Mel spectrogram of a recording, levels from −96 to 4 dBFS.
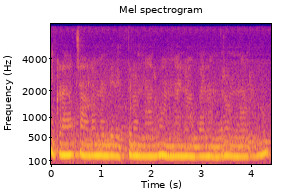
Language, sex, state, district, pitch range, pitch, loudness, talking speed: Telugu, female, Andhra Pradesh, Manyam, 165-180 Hz, 170 Hz, -12 LUFS, 110 wpm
